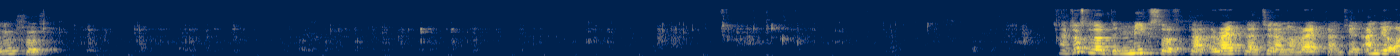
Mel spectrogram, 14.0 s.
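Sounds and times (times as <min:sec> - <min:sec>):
person chewing with mouth smacks: 0:00.4 - 0:10.6.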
